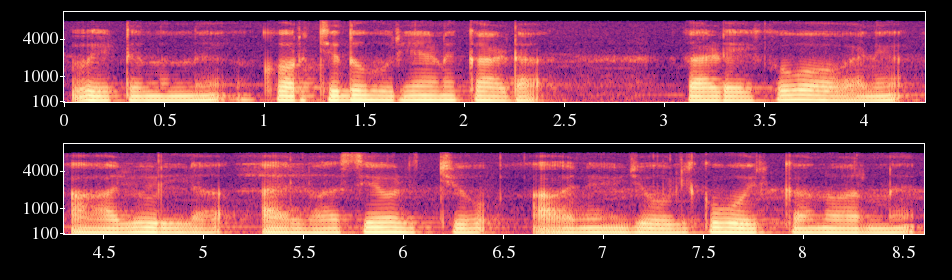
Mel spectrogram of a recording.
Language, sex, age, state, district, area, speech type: Malayalam, female, 18-30, Kerala, Malappuram, rural, spontaneous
